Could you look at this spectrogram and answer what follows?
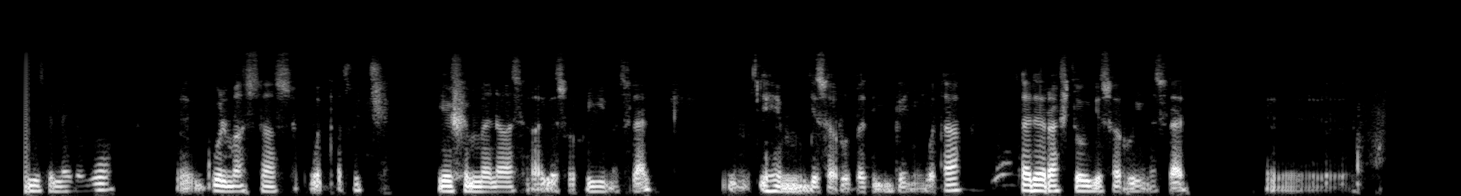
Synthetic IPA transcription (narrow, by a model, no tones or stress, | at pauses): ɨlisɨlːajd̪əɡmo̞ | ɡulmasaswɔ̰t̪ʼːat̪ʰo̞t͡ʃː | jɛʃɪmːənasɨɾa̰jɛsərːujɪməsla̰l | jɪhɪmjɛsə̰rːubːət̪ɨmːɪɡːəɲːṵbo̞t̪ʰa | t̪ʰəd̪əɾaʃt̪ʰəwjɛ̰sərːujɪməsla̰l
